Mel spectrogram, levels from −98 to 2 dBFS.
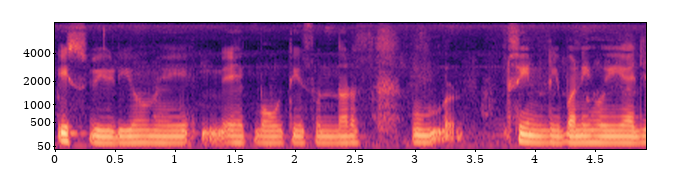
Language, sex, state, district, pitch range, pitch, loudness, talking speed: Hindi, male, Uttar Pradesh, Shamli, 105-110 Hz, 110 Hz, -19 LUFS, 160 wpm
